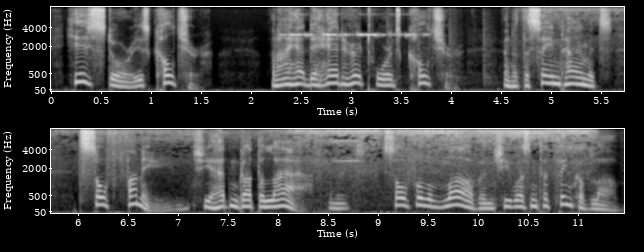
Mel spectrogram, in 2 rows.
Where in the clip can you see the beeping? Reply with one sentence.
You can hear the beeping from 2.4 to 3.8 s and from 8.2 to 8.9 s.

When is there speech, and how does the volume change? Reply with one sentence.
You can hear the speech from 0.0 to 11.4 s, at a steady volume.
